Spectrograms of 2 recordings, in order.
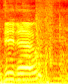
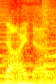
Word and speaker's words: Dido: A bit of ditto. I'm intentionally saying that wrong, so don't, like, listeners, don't get annoyed at me. It's like people who say GIF, not GIF. You're wrong! I know it's Dido.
